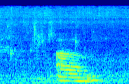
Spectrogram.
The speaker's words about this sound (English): I'm just sitting down, and the water is so nice. I just love the way it feels. I'm like under a little waterfall here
